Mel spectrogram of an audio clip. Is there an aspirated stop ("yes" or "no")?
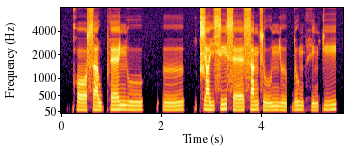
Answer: yes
